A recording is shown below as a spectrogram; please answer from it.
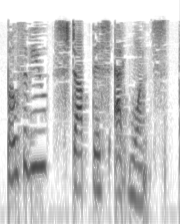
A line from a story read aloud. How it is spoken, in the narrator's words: Pauline said firmly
